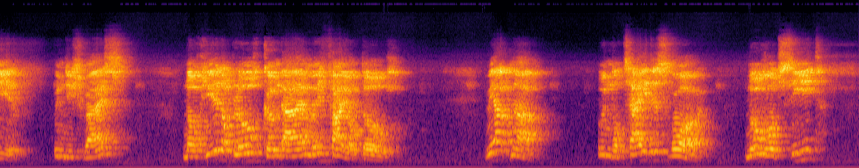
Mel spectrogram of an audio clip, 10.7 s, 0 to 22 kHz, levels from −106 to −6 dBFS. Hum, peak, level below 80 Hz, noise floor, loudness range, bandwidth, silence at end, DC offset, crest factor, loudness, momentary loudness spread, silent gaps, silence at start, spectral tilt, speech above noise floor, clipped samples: none; 0 dBFS; -82 dBFS; -57 dBFS; 4 LU; 10 kHz; 0.05 s; under 0.1%; 16 dB; -13 LUFS; 13 LU; none; 0 s; 1.5 dB/octave; 42 dB; under 0.1%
